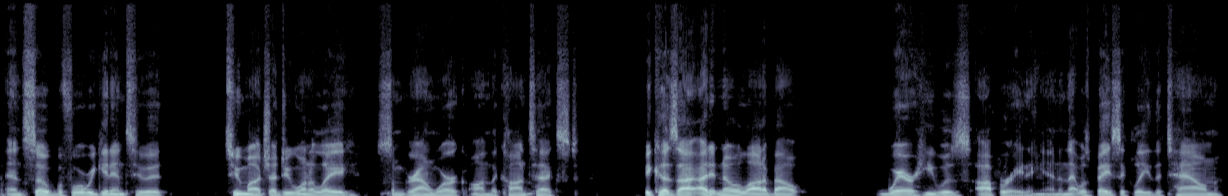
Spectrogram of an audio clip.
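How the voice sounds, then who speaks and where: Recorded at studio quality with no echo, a man with a deep voice co-hosts a Western history program, chatting casually as he explains the history.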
